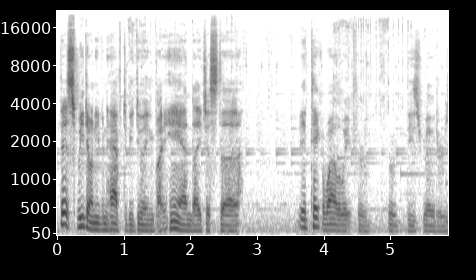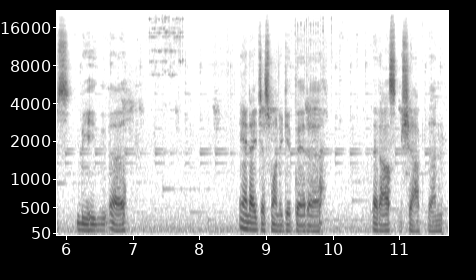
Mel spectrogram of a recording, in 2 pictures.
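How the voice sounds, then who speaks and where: A man's voice: low voice, moderate pace, long pauses, darkish tone, faint music behind. A man streaming a video game, talking casually to viewers and thinking aloud with fillers and playful asides.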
